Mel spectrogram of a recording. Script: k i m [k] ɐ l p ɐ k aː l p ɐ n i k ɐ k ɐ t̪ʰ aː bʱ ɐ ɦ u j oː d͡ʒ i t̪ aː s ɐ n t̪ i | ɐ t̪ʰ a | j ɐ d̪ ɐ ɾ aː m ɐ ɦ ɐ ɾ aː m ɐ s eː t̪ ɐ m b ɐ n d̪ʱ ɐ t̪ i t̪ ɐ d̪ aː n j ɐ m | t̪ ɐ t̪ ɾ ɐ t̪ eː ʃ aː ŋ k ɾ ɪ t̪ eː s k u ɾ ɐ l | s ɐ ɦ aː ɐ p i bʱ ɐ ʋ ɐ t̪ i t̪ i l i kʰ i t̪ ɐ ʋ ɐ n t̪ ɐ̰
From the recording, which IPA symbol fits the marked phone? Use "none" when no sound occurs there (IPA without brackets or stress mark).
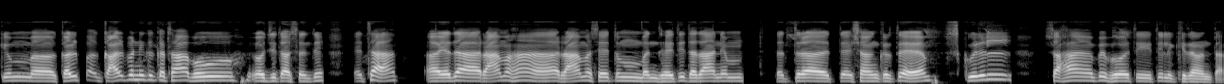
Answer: k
